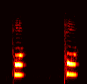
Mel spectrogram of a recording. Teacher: 读的时候也是要把坡这个读音读得又轻又短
